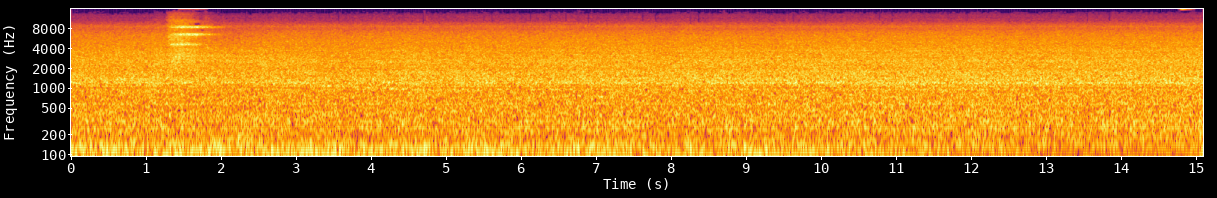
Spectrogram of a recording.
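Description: Interior of an R211A New York City subway car: steady low rumble of the wheels and running gear as the train slows along a station platform and comes to a stop.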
